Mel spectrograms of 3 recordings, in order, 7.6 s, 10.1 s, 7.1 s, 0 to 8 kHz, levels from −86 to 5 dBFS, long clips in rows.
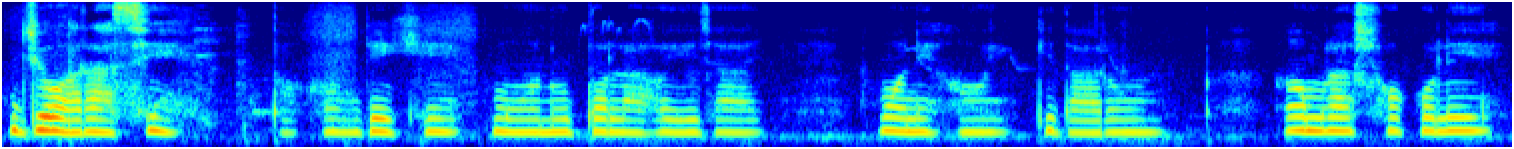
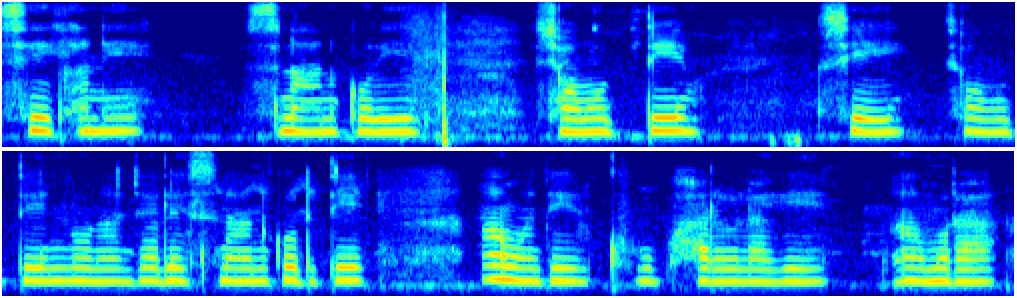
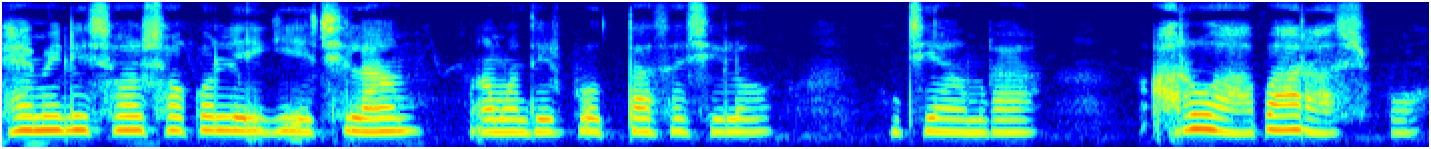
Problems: constant background noise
